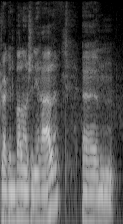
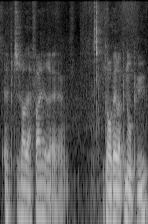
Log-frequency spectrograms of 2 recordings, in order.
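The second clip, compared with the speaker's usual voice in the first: ordinary delivery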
